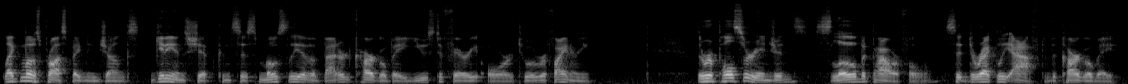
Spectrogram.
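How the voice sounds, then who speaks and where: A man's voice: sits low, expressive, normal speed. A man hosting and narrating a dramatic reading of an adventure storybook. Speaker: host and narrator.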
